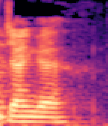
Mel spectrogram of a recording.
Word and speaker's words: Django: Pardon my Django. – Pardon my Django. Bottom of my jangling of my chains. – Oh, the D is silent.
